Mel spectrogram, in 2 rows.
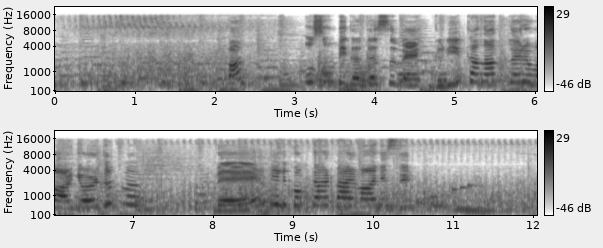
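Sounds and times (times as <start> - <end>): cartoon helicopter rotor whirr: 0.0 - 12.0
cheerful background music: 0.0 - 12.0.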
